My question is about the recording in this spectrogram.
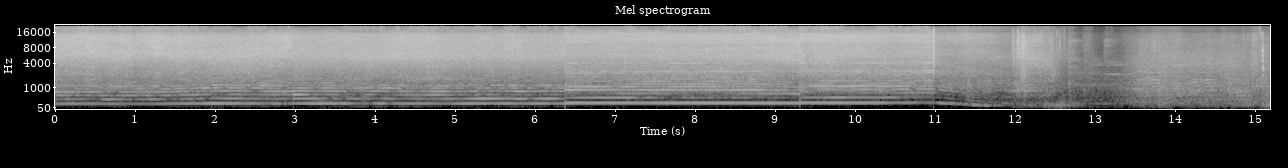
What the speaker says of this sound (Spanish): Para terminar, lo lijo todo para dejarlo suave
